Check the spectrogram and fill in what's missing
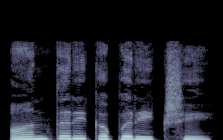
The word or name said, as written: ಆಂತರಿಕಪರೀಕ್ಷೆ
